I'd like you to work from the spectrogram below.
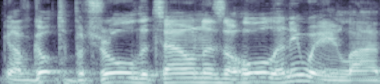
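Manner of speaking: friendly Scottish knight; easygoing Scottish dwarf; Scottish accent. Acted. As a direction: offer company in a Scottish lilt. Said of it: "Okay, it was Scottish".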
